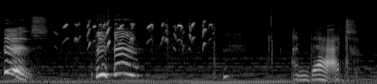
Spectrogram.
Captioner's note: squeaking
